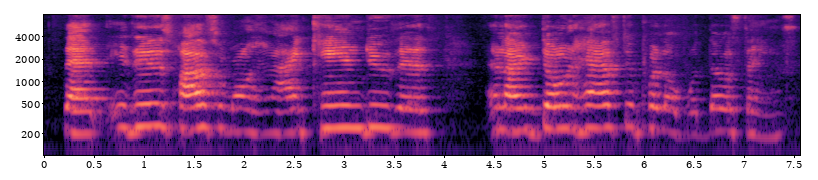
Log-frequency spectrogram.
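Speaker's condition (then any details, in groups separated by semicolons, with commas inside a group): Cerebral palsy; brain injury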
